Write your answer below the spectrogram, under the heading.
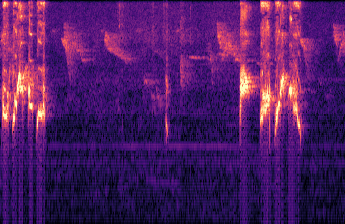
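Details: Caged Red-whiskered Bulbul song from Thailand, played for young birds to copy: two loud bursts of rich, chattering whistled phrases near the start and end, with faint softer notes and a steady low hum between.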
